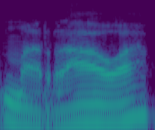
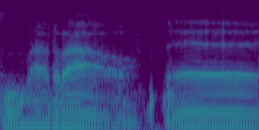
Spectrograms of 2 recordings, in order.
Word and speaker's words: Marau: So not Marawa, but Marau.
